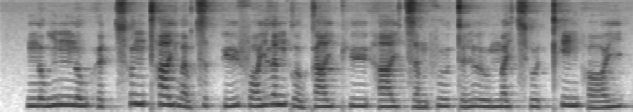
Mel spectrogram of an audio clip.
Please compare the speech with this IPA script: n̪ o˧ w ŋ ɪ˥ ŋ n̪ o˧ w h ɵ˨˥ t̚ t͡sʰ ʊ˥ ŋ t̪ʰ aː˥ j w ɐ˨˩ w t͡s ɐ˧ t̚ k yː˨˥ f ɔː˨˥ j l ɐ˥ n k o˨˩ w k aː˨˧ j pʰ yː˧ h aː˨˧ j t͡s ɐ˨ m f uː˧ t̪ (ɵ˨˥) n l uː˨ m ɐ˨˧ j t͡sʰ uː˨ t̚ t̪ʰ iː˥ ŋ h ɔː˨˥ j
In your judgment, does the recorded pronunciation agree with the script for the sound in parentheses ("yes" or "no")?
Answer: yes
